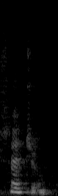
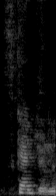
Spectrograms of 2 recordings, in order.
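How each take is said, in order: First: It is pronounced the British way. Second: It is pronounced the American way. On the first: "because that's the British way of saying it" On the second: "is the American way of saying it"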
